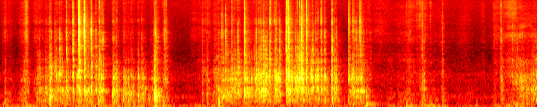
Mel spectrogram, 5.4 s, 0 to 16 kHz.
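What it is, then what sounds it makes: Paperboard juice carton being scratched. Long red-painted fingernails scratch across the coated cardboard top and side of a 1.75 L Minute Maid paperboard orange juice carton held on its side. Dry, rasping scratch strokes come in irregular bursts, mostly in the low-mid to mid range, with brief quiet gaps between runs. The scratching grows softer and sparser toward the end.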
